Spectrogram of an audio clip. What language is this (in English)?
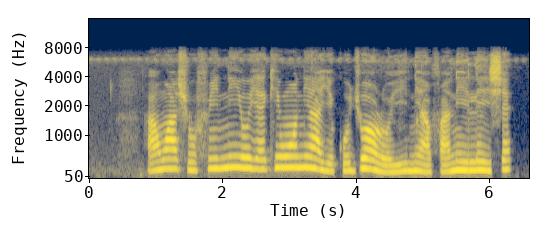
Yoruba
